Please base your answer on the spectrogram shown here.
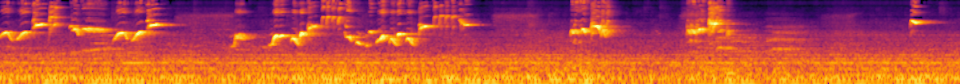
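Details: White-rumped shama youngster (pastol) practising its song: varied phrases of descending whistles, chattering squawks and sharp high notes, with pauses between bursts and a constant low background hum.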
